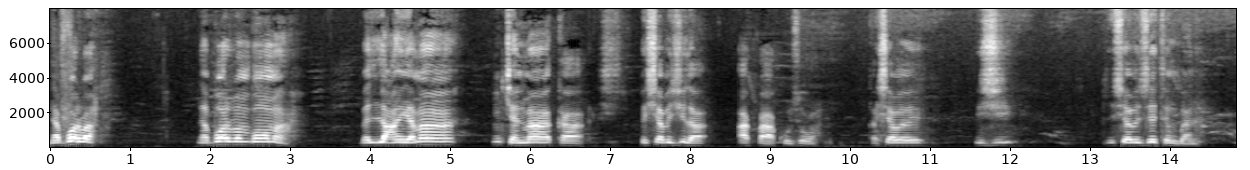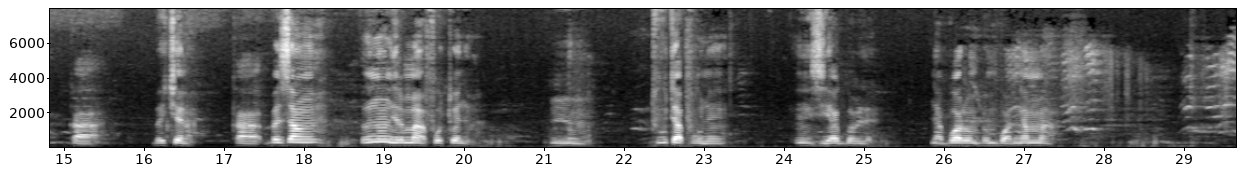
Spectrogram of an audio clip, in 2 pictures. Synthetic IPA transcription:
na˨bɔ˦ɾɨ˦ba˦ | na˨bɔ˦ɾɨ˦ba˦m̩˦bɔ˦ŋɔ˦maː˦˨ | bɛ˨la˨ʔa˨ŋjɛ˨maː˦ | n̩˦t͡ʃɛ˨n˨maː˦ka˨ | b̥ɛ˨ʃɛ˦bʒi˦la˨ | a˨k͡paː˨ku˨zʊ˦ʔʊ˨ | ka˨ʃɛ˦βa˦ | ʒi˦˨ | ʃɛ˦bze˦tɨ˨ŋ͡mɡ͡ba˨nɨ˨ | ka˨ | bɛ˨t͡ʃɛ˦na˨ | ka˨bɛ˦za˦ŋ | ɨ˦nɨ˦ŋ˦nɨ˦ɾɨ˦maː˦˨fo˦to˦nɨ˨ma˨ | n̩˦nɨ˨ŋ | tuː˦ta˦pʰuː˨nɨ˦ | n̩˦zi˨a˦ɡ͡bɨ˦blɨ˨ | na˨bɔ˦ɾɨ˦bɨ˦m˦bɔ˦ɾɨ˨na˦mːaː˦˨

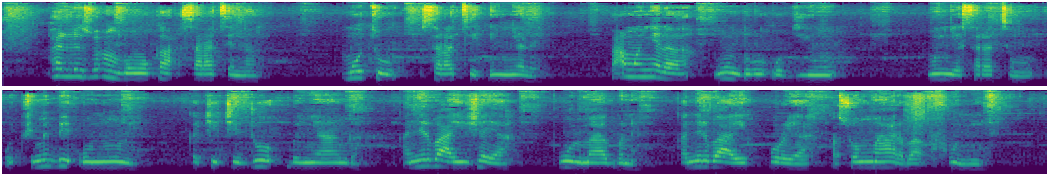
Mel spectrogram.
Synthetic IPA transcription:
pa˦lːɨ˦zʊ˦ʔʊ˦m̩˦bʊ˨ŋɔ˦ka˦sa˨ɾa˦tɨ˨na˨ | mo˦to˨sa˨ɾa˦tʰɨ˨n̩˦ɲɛ˦lɨ˨ | pa˦ʔa˦ŋʊ˦n˦ɲɛ˦la˦ŋʊ˦nɡ͡bʊ˦bɨ˦ʔo˨biː˦ŋɔ˦ | ŋʊ˦n˦ɲɛ˨sa˦ɾa˦tɨ˨ŋɔ˨o˨t͡ʃi˨mɨ˦be˦ʔo˨nuː˦nɨ˨ | ka˨t͡ʃɛ˨t͡ʃɛ˨do˦bɛ˨ɲaː˦ŋɡa˨ | ka˨nɨ˦ɾɨ˦ba˦˨ji˦ʒɛ˦ja˨ | puː˦lɨ˨maː˦ɡ͡bɨ˦nɨ˨ | ka˨nɨ˦ɾɨ˦ba˦˨ji˦k̚ʊ˦ɾɪ˨ja˨ka̰˨sɔ˦ŋ͡maː˦ɾɨ˨ba˦fu˦˨ni˦

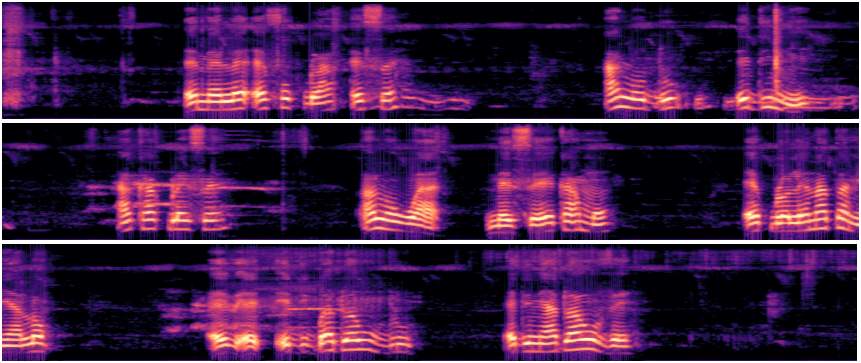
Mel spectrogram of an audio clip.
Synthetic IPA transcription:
ɛ˨mɛ̃˨lɛ˦ʔɛ˦fʊ˦k͡pla˨˦ɛ˦sɛ˦ | a˦lɔ˨d̪o˦e˦d̪i˦nĩ˨e˨ | a˦ka˦k͡plɛ˦sɛ˦ | a̰˦lɔ˨wɔ˨a˨ | mɛ˨sɛ˨˦ka˦mɔ̃˦ | ɛ˨k͡plɔ˨lɛ˨˦nã˦t̪a˦mĩ˨a˨lɔ˦˨ | e˨di˨ɡ͡ba˦do˦a˦wu˦blu˦ | ɛ̰˨dɪ˨nĩ˨a˨d̪o˦a˦wo˦vɛ˨

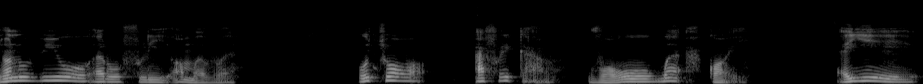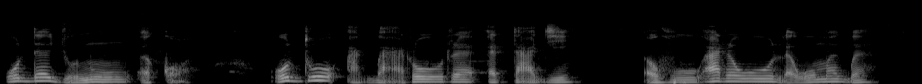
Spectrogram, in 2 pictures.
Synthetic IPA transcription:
ɲɔ̃˦nũ˦vi˦wo˦ə˦ɖo˦fli˦ɔ˦mə̃˨və̰˨ | wo˦t͡ʃɔ˦ | a˦fɾi˦ka̰˨ | vɔ˨wo˦ɡ͡bə˦ʔa˨kɔ˦ḛ˨ | e˦je˦wo˦ɖə˦d͡ʒo˨nũ˦ə˨kɔ̰˨ | wʔo˦d̪ɾo˦a̰˨ɡ͡ba̰˨ɖo˦ɖə˦ə˦t̪a̰˨d͡ʑi˦ | ə̰˨ɦu˨a˨ɖə˦wo˦lə̰˨wo˦mə̃˦ɡ͡bə˦

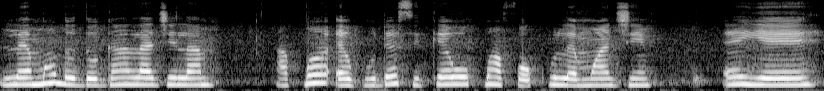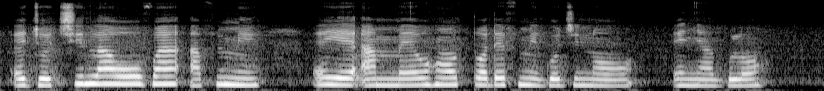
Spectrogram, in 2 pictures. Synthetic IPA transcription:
le˨mɔ̃˦d̪o˨d̪o˨ɡã˦la˦d͡ʑi˦la˦ | a˨k͡pɔ˦ʔe˨ɣu˨ɖɛ˦si˨kɛ˦wo˦k͡pɔ˦a˨fɔ˨ku˦le˨mɔ̃˦a˦d͡ʑi˦ | e˦je˦e˨d͡ʒo˨t͡ɕi˦la˦wo˦va˦a˨fi˦mĩ˨ | e˦je˦ʔa˨mɛ̃˨wo˦ɦã˦wo˦t̪ɔ˦ɖɛ˦fi˦mĩ˨ɡo˦d͡ʑi˦nɔ̃˨ | e˨ɲã˨ɡlɔ˦

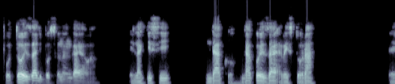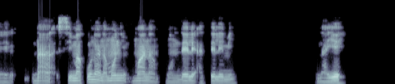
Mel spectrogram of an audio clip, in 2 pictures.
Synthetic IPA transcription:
fo˨to˦e˨za˦li˨bo˨so˦na˨ŋɡa˦ja˨wa˨ | e˨la˨ki˦si˦ | nda˦kʰo˨nda˦ko˨e˨za˦ʁɛ˨sto̰˨ʁã˦ | na̰˨si˨ma˨ku˦na˦na˨mɔ˦ni˦mwa˦na˨mo˨nde˦le˦ʔa˨tɛ˦lɛ˦mi˦ | na˨je˦

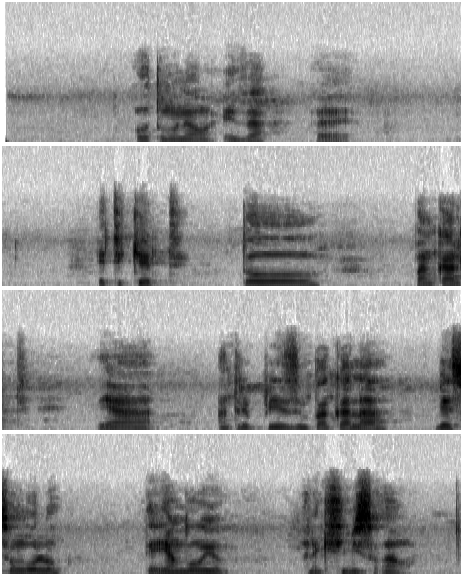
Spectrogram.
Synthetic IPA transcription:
o˦jo˦to˨mɔ˦ni˦a˦wa˨e˨za̰˦ | e˨ti˨kɛ˦t | to˦ | pã˨ŋka˦ʁt | ja˨ | ã˨ntʁe˨pʁi˦zm˨pa˦ka˦la˦ | bɛ˦so˦ŋɡo˦lo˦ | tḛ˨ja˨ŋɡoː˦jo̥˦ | a˨la˨ki̥˨si˦bi˦so˦ʔa˦wa˨

